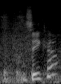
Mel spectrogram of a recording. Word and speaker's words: Zika: Including the 2009 flu pandemic, Ebola, and do I pronounce it Zika? Zika, yep.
